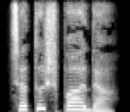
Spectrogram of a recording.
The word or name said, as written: ಚತುಷ್ಪಥ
